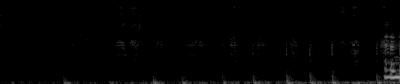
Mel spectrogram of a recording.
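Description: Graphite pencil writing on a sheet of paper: a quick run of short scratching strokes that begins about a second in.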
